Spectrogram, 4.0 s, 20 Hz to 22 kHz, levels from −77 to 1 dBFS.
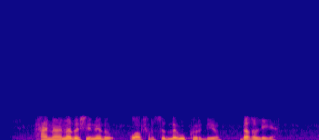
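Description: Right from the start and all the way through, the speech carries the sound of the G.729 codec. It's squeezed through a low-rate scheme that rebuilds each short frame from a vocal tract model, a pitch guess and a handful of pulses, which fits 8 kbit/s G.729A. The damage is plainly audible: voices come out a bit rough and synthetic, and there's nothing above about 3.8 kHz, so it sounds dull and phone-like.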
